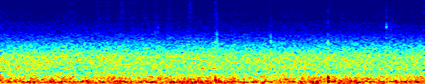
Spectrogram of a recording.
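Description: Quiet, steady background hum and hiss with no distinct sound events.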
